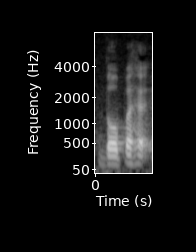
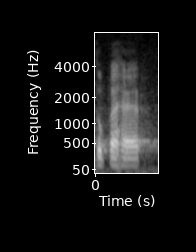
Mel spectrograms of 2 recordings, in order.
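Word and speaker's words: दोपहर: Dopaher, but within Hindi, different regions will say dopaher, dupaher, etc.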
